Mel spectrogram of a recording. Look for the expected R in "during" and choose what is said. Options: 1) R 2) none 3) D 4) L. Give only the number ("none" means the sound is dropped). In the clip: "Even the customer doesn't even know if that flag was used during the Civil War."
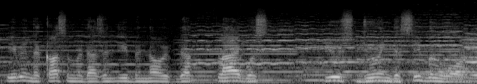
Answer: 2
